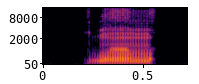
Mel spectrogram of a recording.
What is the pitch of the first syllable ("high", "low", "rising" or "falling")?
low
